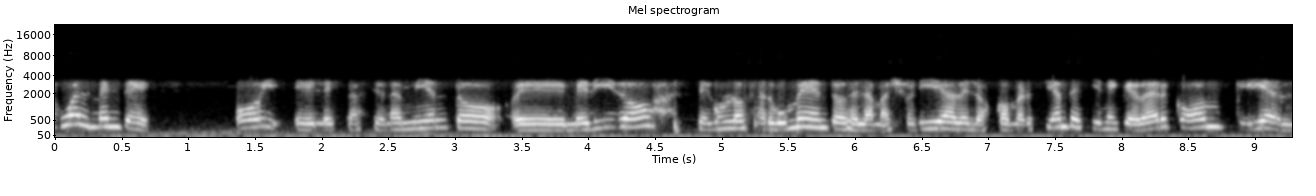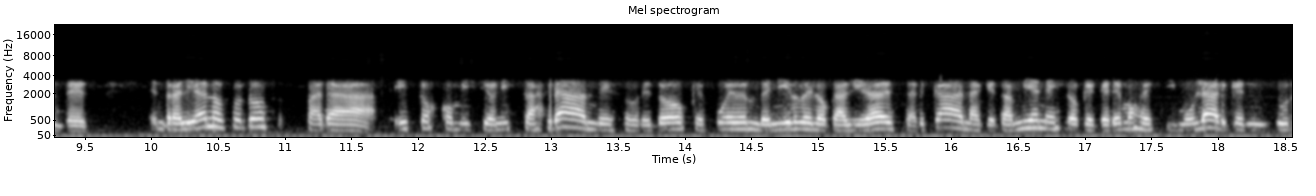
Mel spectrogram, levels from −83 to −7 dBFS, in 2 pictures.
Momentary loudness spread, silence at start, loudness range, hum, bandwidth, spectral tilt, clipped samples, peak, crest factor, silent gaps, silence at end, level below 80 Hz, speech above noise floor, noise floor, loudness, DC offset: 9 LU; 0 s; 3 LU; none; 3.7 kHz; -7 dB/octave; under 0.1%; 0 dBFS; 18 dB; none; 0 s; -48 dBFS; 27 dB; -45 dBFS; -18 LUFS; under 0.1%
